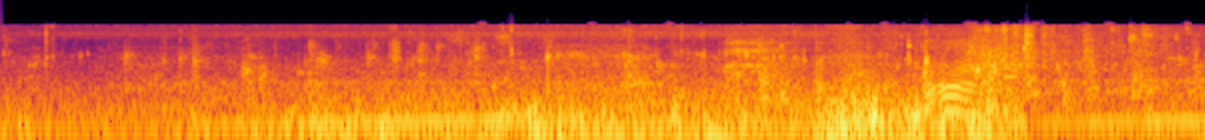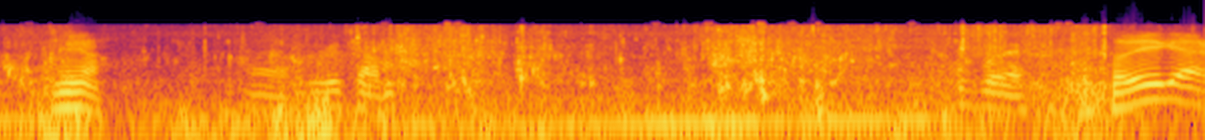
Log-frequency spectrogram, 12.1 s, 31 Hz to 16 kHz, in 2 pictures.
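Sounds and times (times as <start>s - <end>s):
wind rumble on microphone: 0.0s - 12.0s
fish splashing in water: 1.0s - 11.7s.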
